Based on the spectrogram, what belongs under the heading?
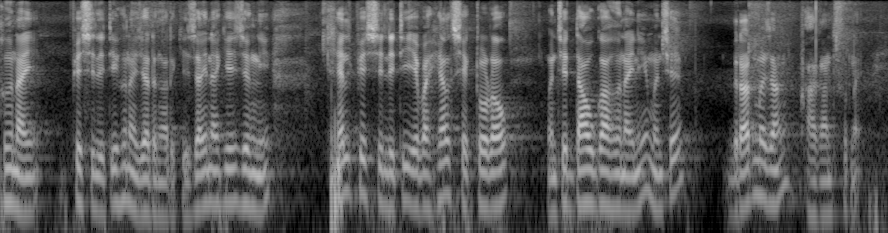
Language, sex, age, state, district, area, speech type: Bodo, male, 18-30, Assam, Kokrajhar, urban, spontaneous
